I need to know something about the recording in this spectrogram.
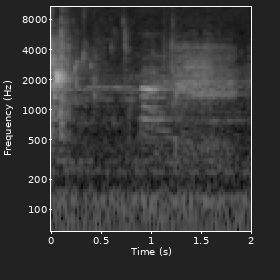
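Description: Tap water running into a bathroom sink, faint and steady.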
